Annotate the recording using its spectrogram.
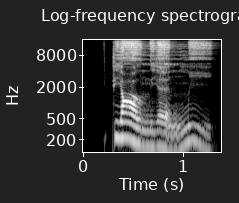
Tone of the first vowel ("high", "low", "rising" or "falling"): falling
